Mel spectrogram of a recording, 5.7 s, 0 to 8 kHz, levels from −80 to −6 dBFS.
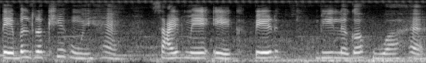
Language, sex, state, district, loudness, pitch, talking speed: Hindi, female, Punjab, Fazilka, -18 LUFS, 230 Hz, 125 wpm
